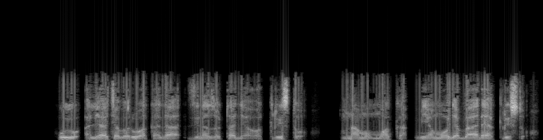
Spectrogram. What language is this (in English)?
Swahili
